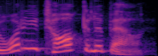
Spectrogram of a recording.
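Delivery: a hint of a concerned stranger asking; curious stranger. Stranger questions the two troubled disciples, lightly voiced. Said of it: "he looks at him and said".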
